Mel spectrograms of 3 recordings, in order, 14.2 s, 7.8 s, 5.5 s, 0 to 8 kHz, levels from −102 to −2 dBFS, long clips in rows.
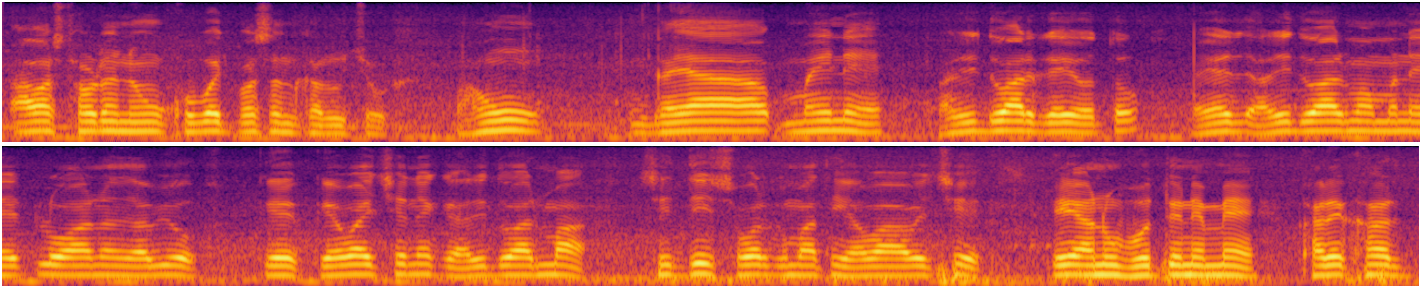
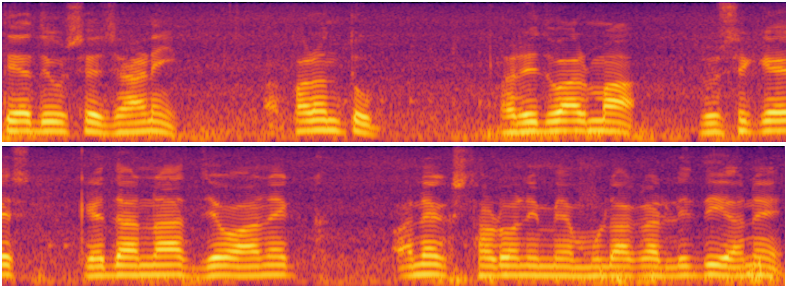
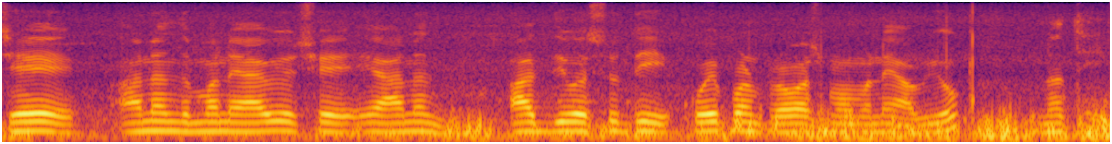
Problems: constant background noise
